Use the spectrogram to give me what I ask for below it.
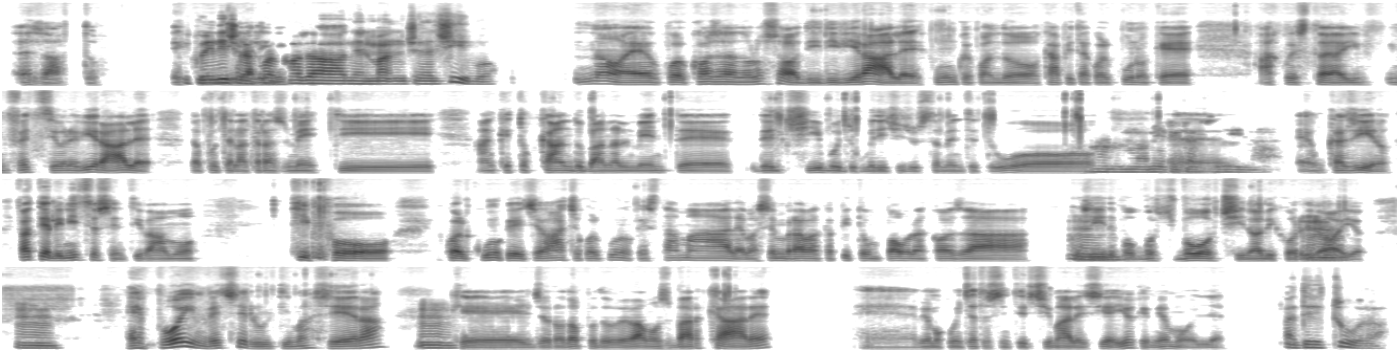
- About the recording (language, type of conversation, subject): Italian, unstructured, Ti è mai capitato un imprevisto durante un viaggio?
- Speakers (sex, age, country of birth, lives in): male, 40-44, Italy, Italy; male, 45-49, Italy, Italy
- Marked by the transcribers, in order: tapping; "cioè" said as "ceh"; laughing while speaking: "tipo"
